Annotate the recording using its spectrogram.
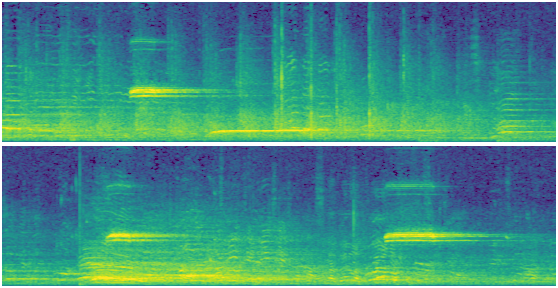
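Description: A crowd in a large echoing hall cheers and chatters.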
